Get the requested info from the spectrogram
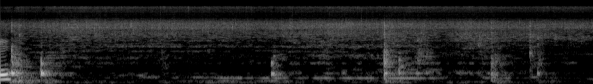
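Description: Boiled chicken pieces sizzling in hot oil and fried masala in a nonstick pot as they are stirred with a wooden spatula, with a few light knocks of the spatula against the pot.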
